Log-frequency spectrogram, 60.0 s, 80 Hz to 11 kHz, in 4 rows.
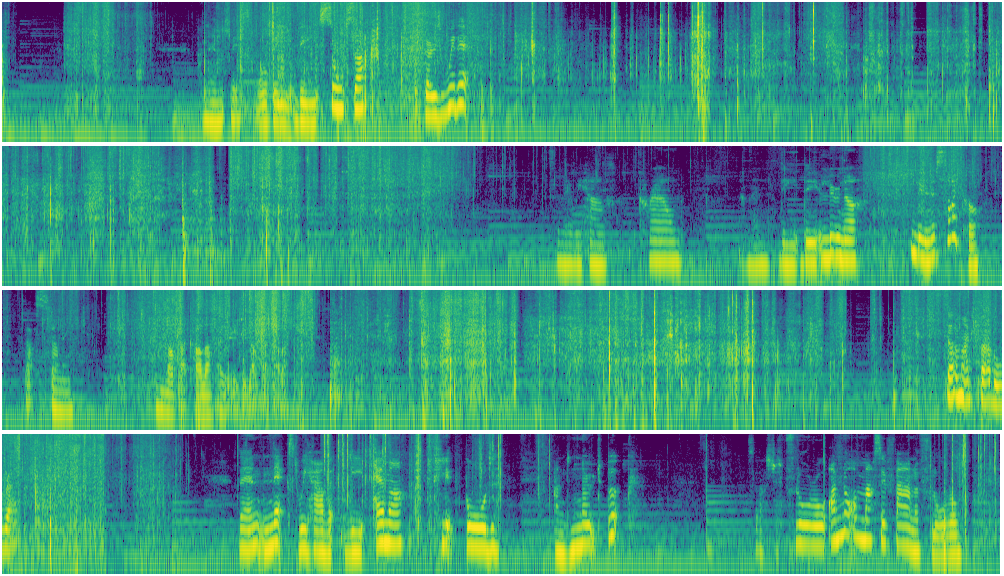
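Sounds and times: bubble wrap crinkling: 0.0 - 0.2, 0.8 - 25.6, 27.5 - 48.0, 49.0 - 53.3, 59.0 - 59.9
cardboard sleeve rustling: 0.9 - 2.4, 3.0 - 23.2, 27.9 - 47.9, 49.8 - 53.2.

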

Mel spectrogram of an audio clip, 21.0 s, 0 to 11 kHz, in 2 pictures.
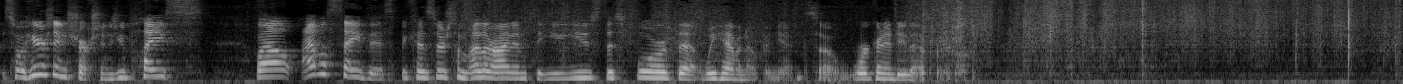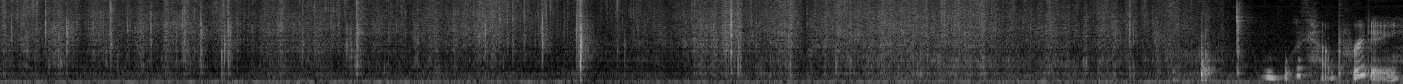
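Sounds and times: bubble wrap crinkling: 3.3 - 19.8.

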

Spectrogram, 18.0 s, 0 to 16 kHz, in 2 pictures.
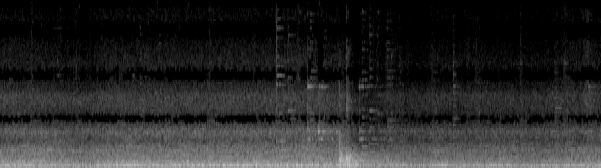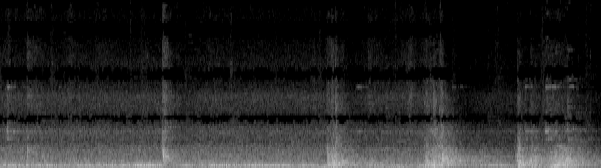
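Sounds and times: steady mechanical hum: 0.0 - 18.0.

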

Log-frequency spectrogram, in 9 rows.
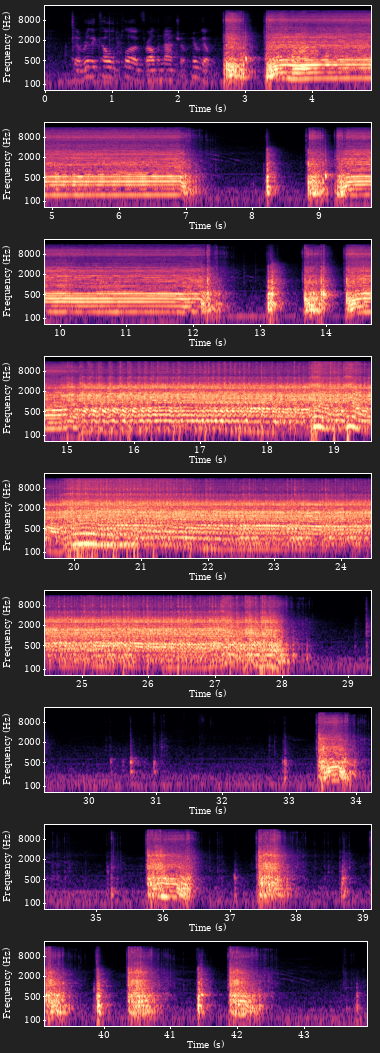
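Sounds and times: electric starter spinning: 2.7 - 7.8, 8.8 - 12.9, 13.6 - 28.6, 33.4 - 43.7
small two-stroke engine running: 14.3 - 28.5.

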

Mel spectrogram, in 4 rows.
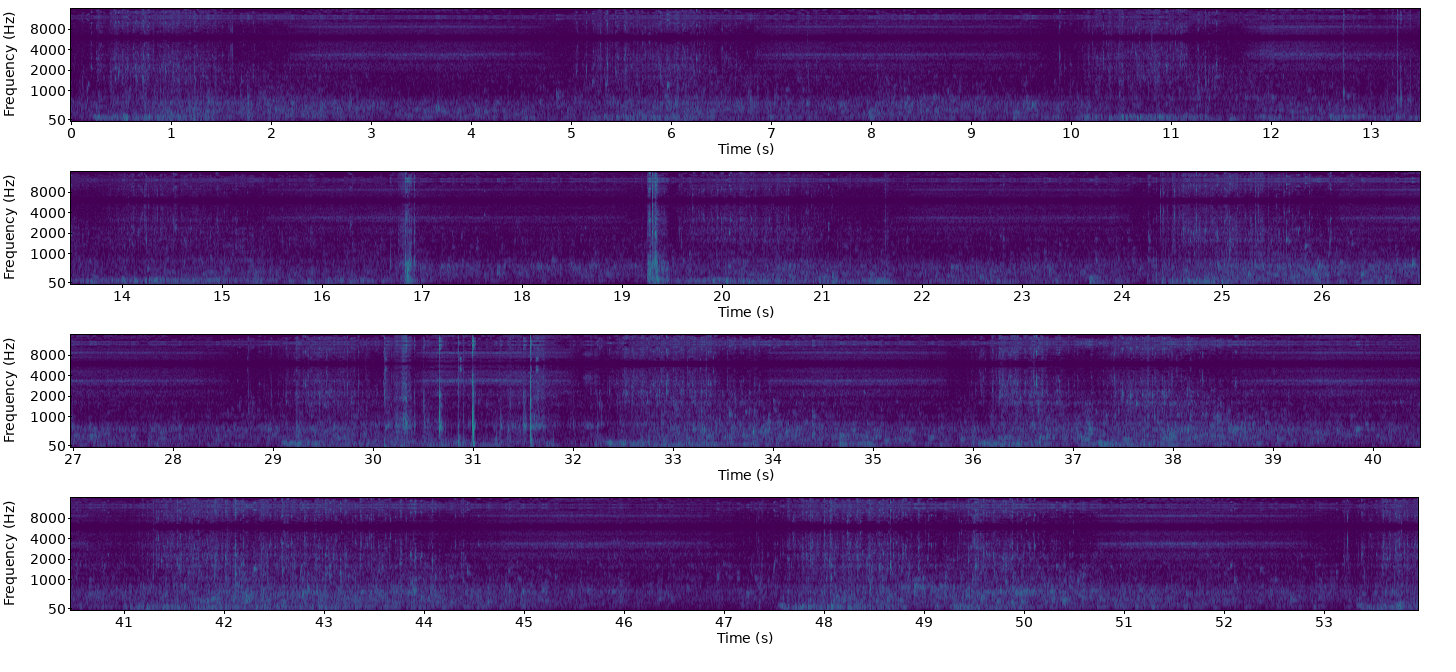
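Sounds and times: exhaled air bubbling underwater: 0.0 - 53.9
regulator hiss on inhale: 2.1 - 4.9, 6.7 - 10.0, 11.7 - 14.0, 15.2 - 19.0, 21.6 - 24.2, 26.0 - 28.7, 30.0 - 32.3, 33.7 - 37.0, 38.5 - 41.1, 44.2 - 47.0, 50.2 - 53.0.

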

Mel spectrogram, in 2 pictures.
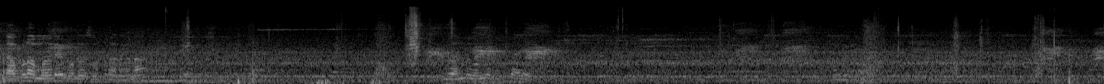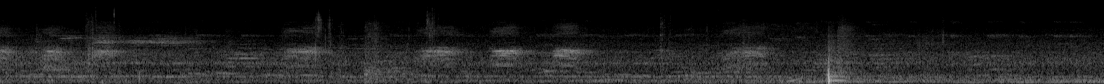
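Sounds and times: crows cawing: 0.0 - 1.1, 4.0 - 5.8, 7.2 - 8.4, 10.3 - 12.6, 13.8 - 17.2, 18.2 - 18.9.

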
